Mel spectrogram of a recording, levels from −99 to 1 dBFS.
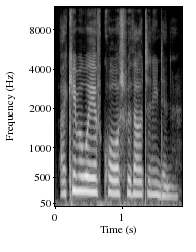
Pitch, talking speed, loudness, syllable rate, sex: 215 Hz, 250 wpm, -16 LUFS, 7.5 syllables/s, female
